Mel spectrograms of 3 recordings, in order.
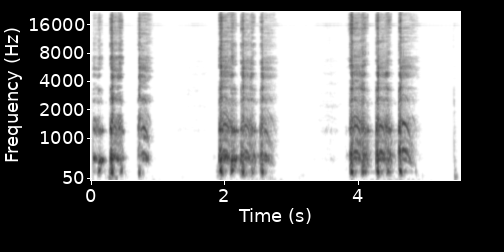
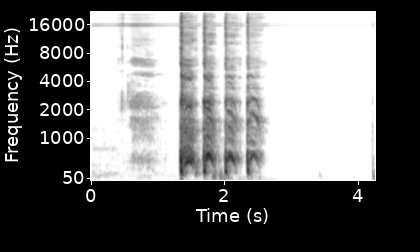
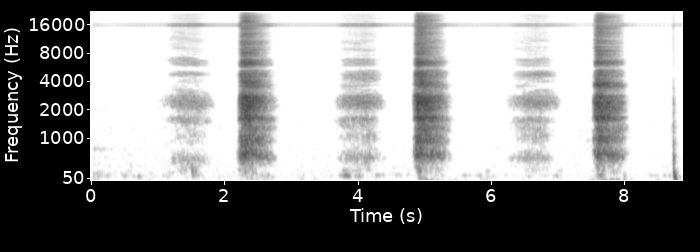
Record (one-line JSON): {"three_cough_length": "5.5 s", "three_cough_amplitude": 32766, "three_cough_signal_mean_std_ratio": 0.46, "cough_length": "4.3 s", "cough_amplitude": 32768, "cough_signal_mean_std_ratio": 0.37, "exhalation_length": "8.9 s", "exhalation_amplitude": 32154, "exhalation_signal_mean_std_ratio": 0.36, "survey_phase": "beta (2021-08-13 to 2022-03-07)", "age": "45-64", "gender": "Male", "wearing_mask": "No", "symptom_none": true, "smoker_status": "Never smoked", "respiratory_condition_asthma": false, "respiratory_condition_other": false, "recruitment_source": "REACT", "submission_delay": "1 day", "covid_test_result": "Positive", "covid_test_method": "RT-qPCR", "covid_ct_value": 37.0, "covid_ct_gene": "N gene", "influenza_a_test_result": "Negative", "influenza_b_test_result": "Negative"}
